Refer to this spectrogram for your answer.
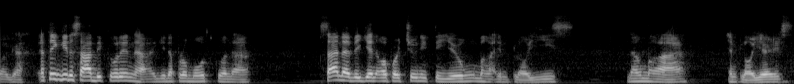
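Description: This is a plain, everyday voice with lively intonation at a moderate pace. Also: man, medium pitch for a man. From Philippines. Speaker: podcast host. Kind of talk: casual group discussion.

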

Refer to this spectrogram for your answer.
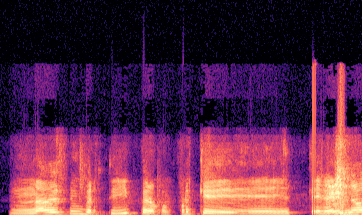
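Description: With a Mexican accent, a man speaks at a very slow pace using lively intonation. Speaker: podcast co-host. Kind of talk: casual chat.

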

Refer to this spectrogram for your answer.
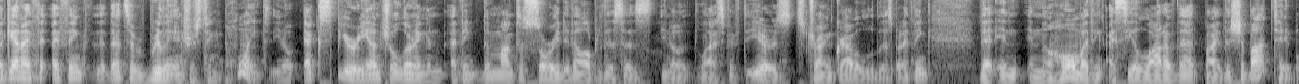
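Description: A man with a Midwestern American accent speaks very fast, with hardly any pauses and lively intonation. His fairly low voice has a dark, mellow tone, on a very clean recording with a silent background. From US Midwest, Cincinnati, Ohio. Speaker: rabbi. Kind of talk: casual discussion.

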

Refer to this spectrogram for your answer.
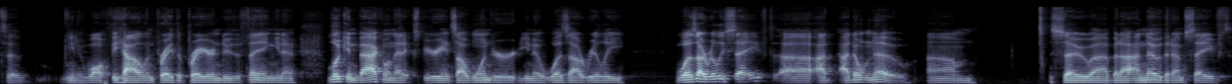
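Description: In an Alabama accent, a man with a very deep, low pitch talks fairly quickly and in a flat monotone over a very clean recording with a silent background. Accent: Alabama Southern. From US South. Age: 30s. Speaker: church youth minister. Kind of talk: casual interview chat.

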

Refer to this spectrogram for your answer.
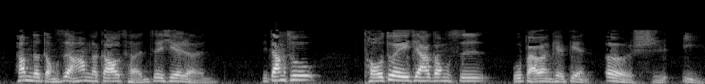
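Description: A somewhat breathy, fairly high male voice with very wide pitch swings at a moderate pace. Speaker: stock analyst. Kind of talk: casual chat. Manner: animated.

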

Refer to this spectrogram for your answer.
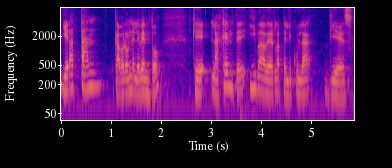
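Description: Using an unremarkable speaking voice, a man of medium pitch talks at a fairly slow pace with ordinary pitch variation. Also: very clean recording, silent background. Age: 30s. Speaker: podcast host. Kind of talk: casual chat.

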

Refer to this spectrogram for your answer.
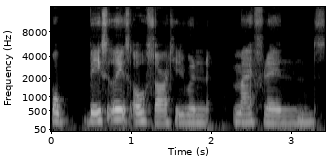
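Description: Here a woman speaks at a very slow pace with ordinary pitch variation. The recording is very clean, with a silent background. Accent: Glasgow. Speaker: podcast host. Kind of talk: casual monologue.

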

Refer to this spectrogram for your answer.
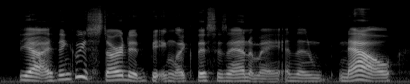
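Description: This is an unremarkable speaking voice at a fairly slow pace. Its pitch varies in an ordinary way. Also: woman. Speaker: podcast host. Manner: joking, sarcastic.

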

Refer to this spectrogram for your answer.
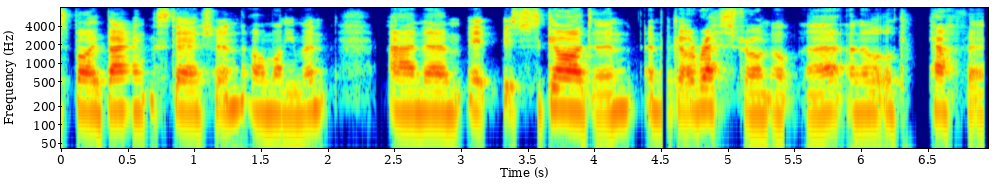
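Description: A woman with a fairly low pitch keeps a moderate pace and fairly even intonation, with big swings in loudness. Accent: northern English. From northern England. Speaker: comedian. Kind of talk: casual chat.

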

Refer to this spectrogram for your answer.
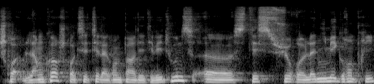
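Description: A man's very fast speech with lively intonation. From France, Île-de-France (Essonne). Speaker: podcast host. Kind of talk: casual chat. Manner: halting.

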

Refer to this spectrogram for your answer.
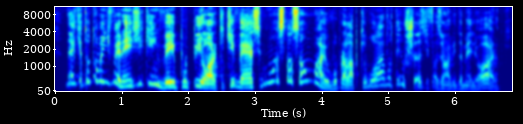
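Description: A man talks at a very fast pace with hardly any pauses and big swings in loudness. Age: 50s. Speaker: police chief, former army officer. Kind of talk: casual interview.

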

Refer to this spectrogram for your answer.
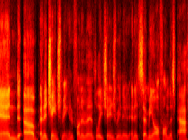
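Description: A man with a Montreal accent is heard in a dry, close sound with no echo. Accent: Montreal English (Canadian). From Montreal, Quebec, Canada. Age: 30s. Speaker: entrepreneur and farmer. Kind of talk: interview conversation.

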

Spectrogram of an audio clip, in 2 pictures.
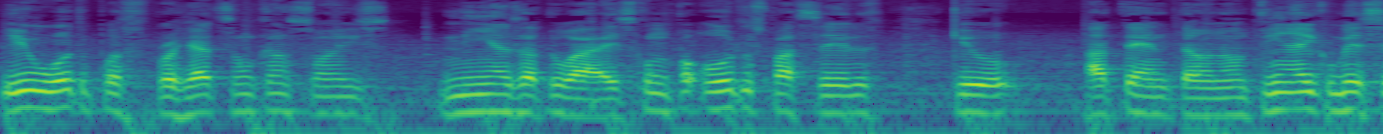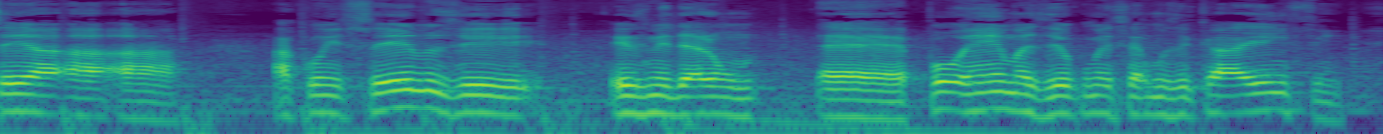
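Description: Fairly slow pace and fairly even intonation, with noticeable background noise. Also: man, medium pitch for a man. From Brazil, Natal (Rio Grande do Norte). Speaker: singer-songwriter. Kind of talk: casual interview. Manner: halting.

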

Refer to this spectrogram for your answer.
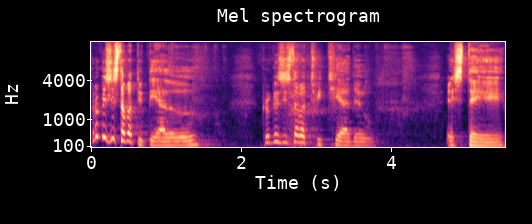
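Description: In a Mexican accent, a man speaks very slowly with a dark, mellow tone, a fairly high pitch, very wide pitch swings, and long, frequent pauses. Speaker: podcast co-host. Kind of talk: casual chat. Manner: animated.

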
